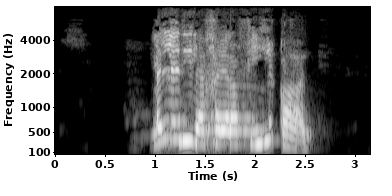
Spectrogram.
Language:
Arabic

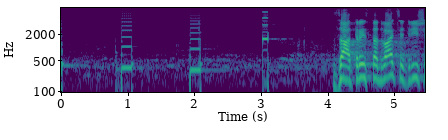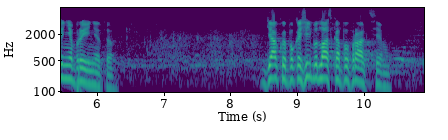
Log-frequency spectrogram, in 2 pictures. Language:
Ukrainian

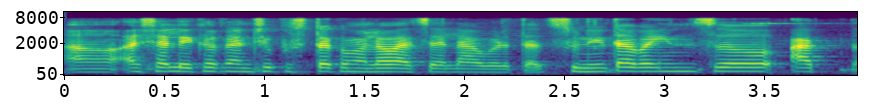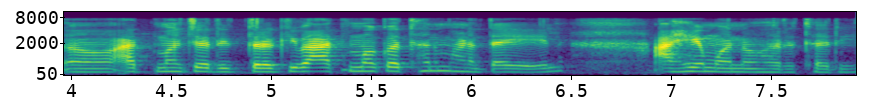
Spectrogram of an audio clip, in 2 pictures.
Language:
Marathi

